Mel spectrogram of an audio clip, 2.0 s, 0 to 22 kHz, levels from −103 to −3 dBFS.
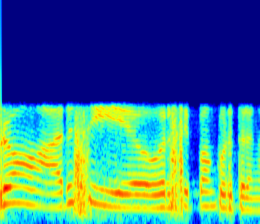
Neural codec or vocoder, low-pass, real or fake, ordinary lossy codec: none; 3.6 kHz; real; Opus, 32 kbps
